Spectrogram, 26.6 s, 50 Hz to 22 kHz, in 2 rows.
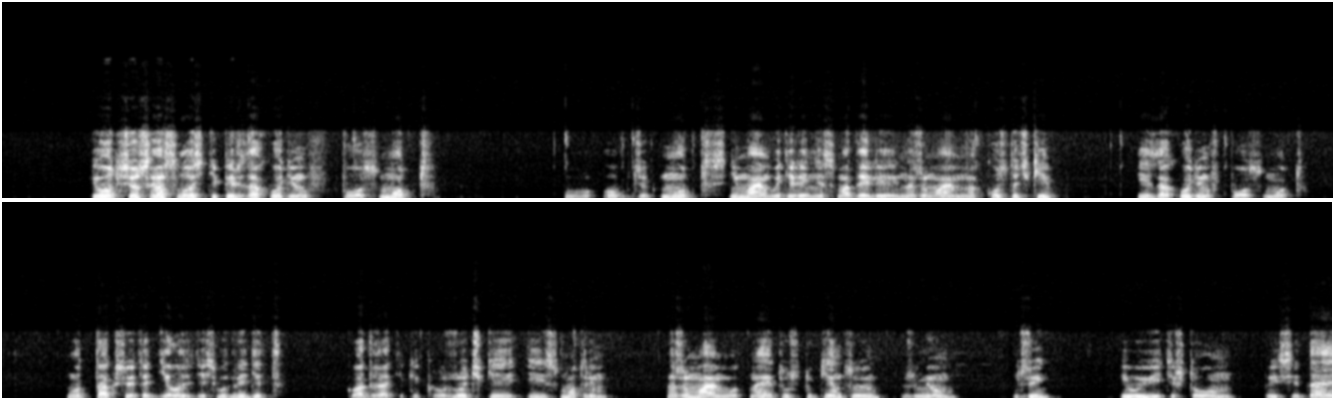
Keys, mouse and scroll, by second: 2.6 click, 7.2 click, 11.3 click, 13.7-14.1 scroll up 1, 14.1 middle click, 19.2 click, 20.2 middle click, 21.2-21.9 scroll down 3, 21.9 middle click, 23.7 g.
